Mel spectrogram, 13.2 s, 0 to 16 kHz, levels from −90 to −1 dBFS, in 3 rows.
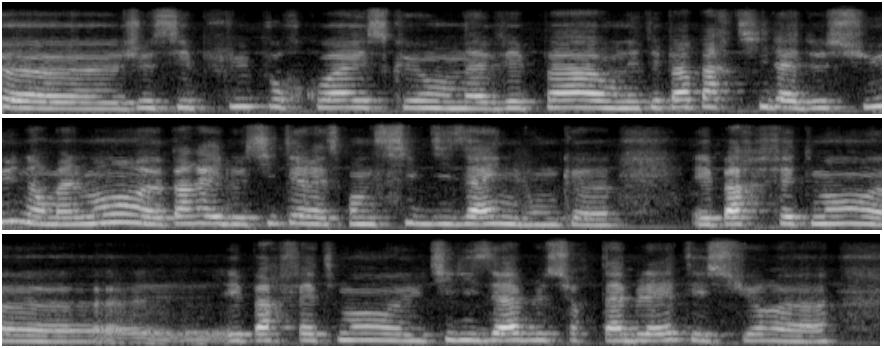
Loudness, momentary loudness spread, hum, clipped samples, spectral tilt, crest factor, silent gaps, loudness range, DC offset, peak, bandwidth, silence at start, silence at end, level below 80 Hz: -30 LUFS; 9 LU; none; under 0.1%; -4.5 dB/octave; 20 dB; none; 2 LU; under 0.1%; -10 dBFS; 13 kHz; 0 s; 0 s; -70 dBFS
